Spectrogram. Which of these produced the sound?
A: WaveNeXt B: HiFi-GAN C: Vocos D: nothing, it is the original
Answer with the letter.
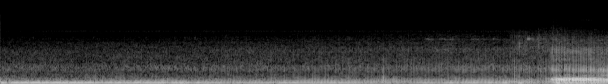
A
